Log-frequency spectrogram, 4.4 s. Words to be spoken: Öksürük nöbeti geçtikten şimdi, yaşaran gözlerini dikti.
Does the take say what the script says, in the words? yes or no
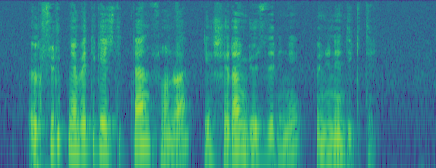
no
